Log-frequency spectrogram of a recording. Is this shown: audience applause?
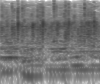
yes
